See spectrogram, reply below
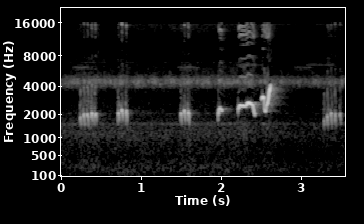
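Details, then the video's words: Red-whiskered bulbul of the mountain type singing kít bổi style, Binh Thuan. Doubled chirps, then a sliding, looping whistle climbing sharply at its end, closing with more chirps; high insect drone throughout. "chào mào núi hót giọng rừng kít bổi cực hay"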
